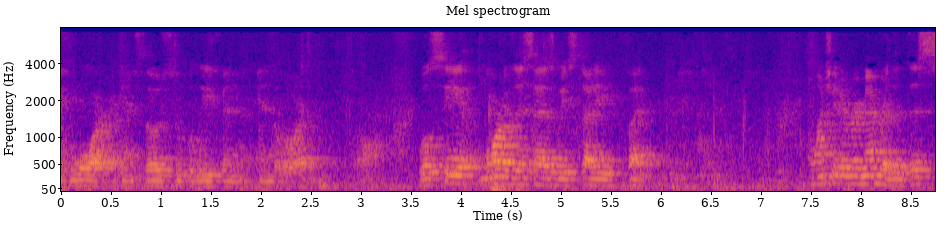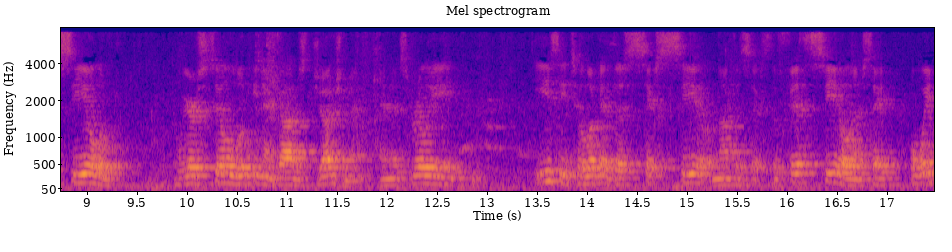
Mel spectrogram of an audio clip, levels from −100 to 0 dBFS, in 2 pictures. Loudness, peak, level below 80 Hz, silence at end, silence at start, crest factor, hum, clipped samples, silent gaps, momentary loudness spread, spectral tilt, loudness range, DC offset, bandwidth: -36 LUFS; -18 dBFS; -56 dBFS; 0 s; 0 s; 20 dB; none; under 0.1%; none; 17 LU; -6 dB/octave; 5 LU; under 0.1%; 7.6 kHz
